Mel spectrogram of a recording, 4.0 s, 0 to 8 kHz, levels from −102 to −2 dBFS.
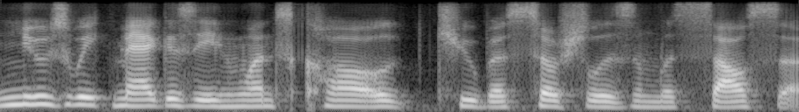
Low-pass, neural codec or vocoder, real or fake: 7.2 kHz; codec, 16 kHz, about 1 kbps, DyCAST, with the encoder's durations; fake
